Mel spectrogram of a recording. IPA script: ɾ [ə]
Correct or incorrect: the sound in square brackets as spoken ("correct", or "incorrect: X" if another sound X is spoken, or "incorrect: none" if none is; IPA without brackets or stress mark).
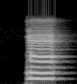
incorrect: ə̃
